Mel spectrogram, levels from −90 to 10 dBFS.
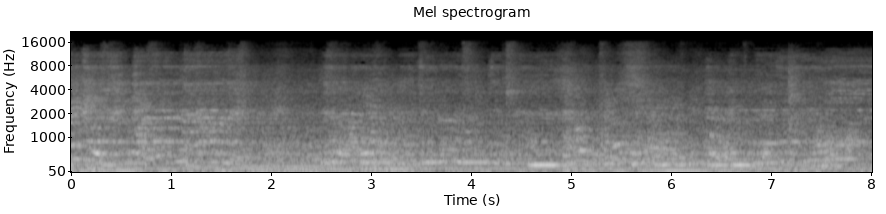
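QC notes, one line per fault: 0.74–0.76 s, loud pop: a single sharp pop stands about 10 dB above the surrounding sound, which carries on beneath it. This is likely a brief voltage pulse from a plug, switch, static or driver glitch, shaped by the downstream circuitry into a short, hard transient.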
